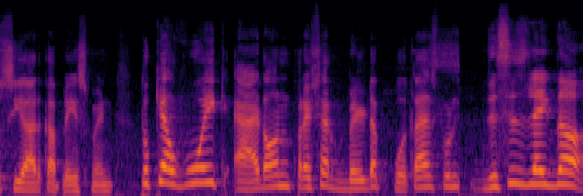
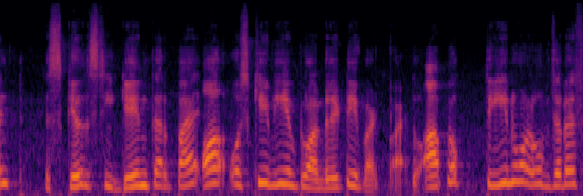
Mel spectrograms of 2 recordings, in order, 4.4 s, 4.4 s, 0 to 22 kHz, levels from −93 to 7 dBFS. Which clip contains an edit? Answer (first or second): first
